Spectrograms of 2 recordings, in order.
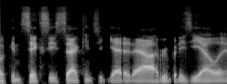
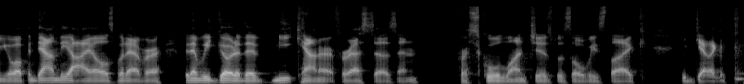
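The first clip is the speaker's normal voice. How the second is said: normal talking voice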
